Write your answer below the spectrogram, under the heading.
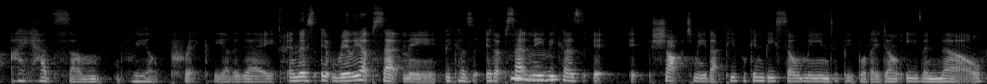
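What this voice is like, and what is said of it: Non-English foreign accent. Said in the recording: “people immediately pick up on my accent ... They can see I'm not from England”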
